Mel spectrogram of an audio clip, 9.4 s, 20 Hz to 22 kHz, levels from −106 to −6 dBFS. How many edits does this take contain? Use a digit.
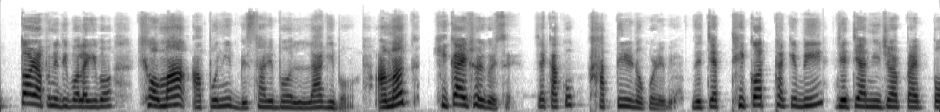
5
